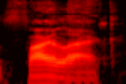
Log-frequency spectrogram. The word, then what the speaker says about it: Philak: is or philak the last scene pronounced like lilac i was born in cleveland ohio in 1927 july july 12 1927.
